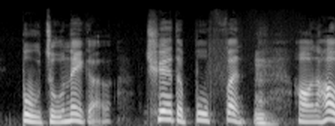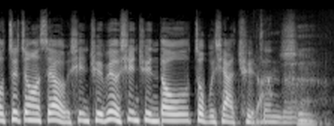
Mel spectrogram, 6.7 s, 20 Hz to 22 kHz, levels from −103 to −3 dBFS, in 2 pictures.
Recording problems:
none

